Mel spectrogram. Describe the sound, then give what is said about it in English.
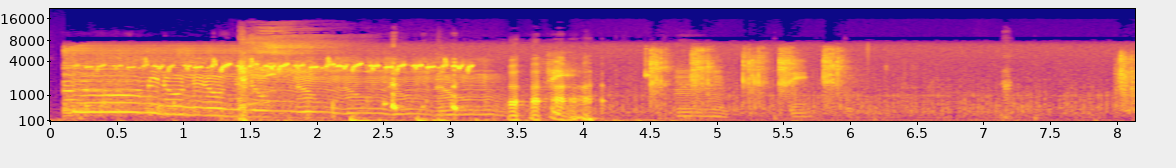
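Typewriter keys clack in an uneven series of sharp, loud strikes, about eight in all. Before them comes a few seconds of a sustained, wavering, voice-like tone. “Can I play the typewriter guy real quick?”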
